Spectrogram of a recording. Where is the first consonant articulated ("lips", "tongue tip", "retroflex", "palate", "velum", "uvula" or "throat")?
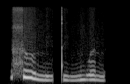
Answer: tongue tip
